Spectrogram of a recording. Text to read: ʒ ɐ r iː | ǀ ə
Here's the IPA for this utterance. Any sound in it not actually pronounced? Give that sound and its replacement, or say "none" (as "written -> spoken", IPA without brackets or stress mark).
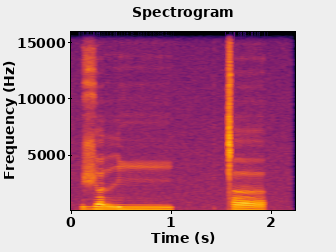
ə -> ɐ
